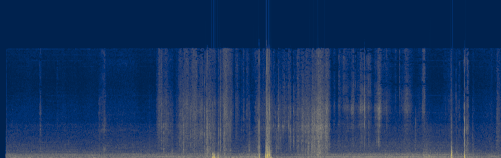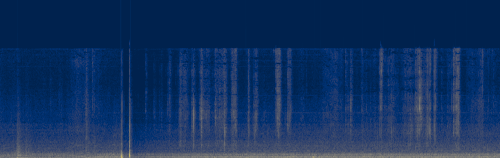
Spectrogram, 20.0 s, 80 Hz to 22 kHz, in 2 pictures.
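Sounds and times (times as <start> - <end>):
ventilation vent hum and hiss: 0.2 - 20.0.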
